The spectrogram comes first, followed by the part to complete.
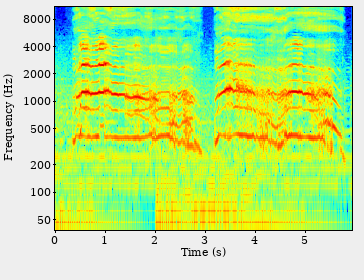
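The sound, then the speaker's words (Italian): Two long, wavering ghostly howls, loud, each lasting a couple of seconds with a short gap between, their pitch sliding and trembling over a low background rumble; the howl of a ghost. “Avete sentito? Era l'ululato di un fantasma!”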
